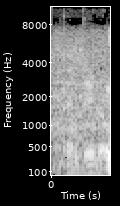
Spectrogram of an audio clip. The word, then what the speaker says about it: Bandido: How do you say this guy's name? Bandido. Did I say that right? – Bandido. Yeah.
